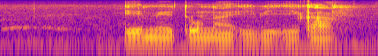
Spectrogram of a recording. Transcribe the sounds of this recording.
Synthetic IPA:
ɪmɪtʼʊnaʔɪbɪɪkʼa

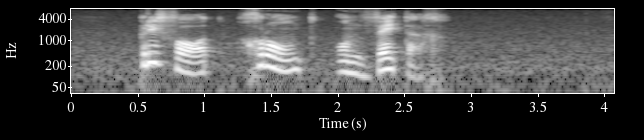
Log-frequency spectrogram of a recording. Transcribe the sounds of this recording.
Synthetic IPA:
prifɑːtχrɔntɔnvɛtəχ

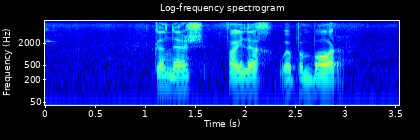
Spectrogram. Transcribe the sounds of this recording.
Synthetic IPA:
kəndəsfɛjləχṵəpənbɑːɾ̰

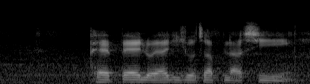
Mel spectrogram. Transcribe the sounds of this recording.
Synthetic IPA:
pʰɛpʼɛlɔjadid͡ʒɔt͡sʼapʼlasiːŋ̩

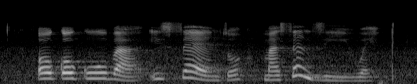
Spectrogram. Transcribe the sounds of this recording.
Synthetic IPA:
ɔk̬ʼok̬ʼuɓaisɛnd͡zʱɔ | masend͡zʱiːwɛ

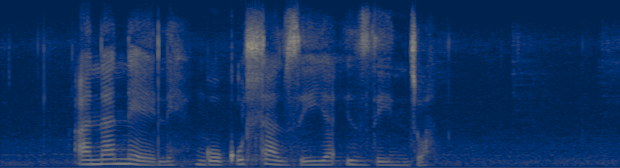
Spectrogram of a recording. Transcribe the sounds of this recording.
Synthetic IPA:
ananɛlɛŋɡʱok̬ʼuɬazijaʔiziːnd͡zʱwa

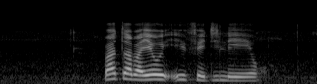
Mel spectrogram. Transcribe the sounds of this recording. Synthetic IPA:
batʼabajeʊʔɪfedileːɣʊ

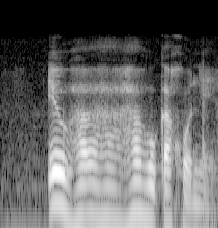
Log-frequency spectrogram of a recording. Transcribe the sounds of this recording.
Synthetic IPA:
ɪʊɦaɦaɦʊkʼak͡xʰɔnɛ̰ːl

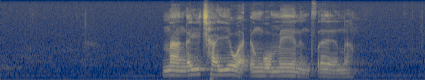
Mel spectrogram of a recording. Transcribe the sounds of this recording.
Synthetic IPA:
naŋɡajit͡ʃʰajiwaʔɛŋɡomenint͡sʼɛːna

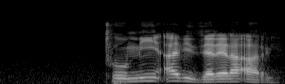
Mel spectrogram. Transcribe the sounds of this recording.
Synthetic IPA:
tʰumiʔaβid͡zɛɺɛɺaʔaːɾi

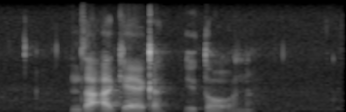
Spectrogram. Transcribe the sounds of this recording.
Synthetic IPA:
nd͡za̰ʔakʼɛkaɦitɔ̰ːna

